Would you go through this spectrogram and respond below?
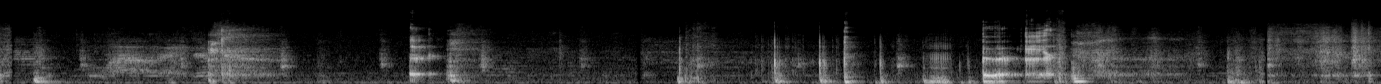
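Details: Adult belching on a TikTok live stream in a bathroom: several loud, low, rumbling belches with faint background music in a small room; belching (eructation).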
